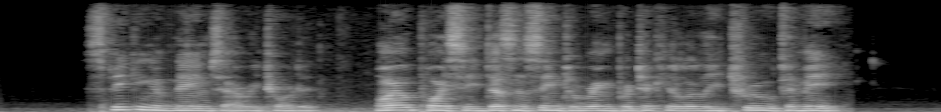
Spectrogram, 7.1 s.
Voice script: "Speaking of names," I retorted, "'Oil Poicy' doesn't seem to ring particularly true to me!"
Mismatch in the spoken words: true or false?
false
